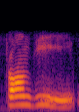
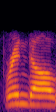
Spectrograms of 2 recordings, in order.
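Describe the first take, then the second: First: The name is said in a French way. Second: The name is said in an English-style way. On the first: The speaker calls it right. "The correct it's Brandy, which is in French" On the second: The speaker calls it wrong. "We have Brindle"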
